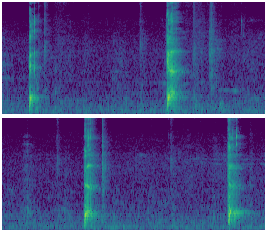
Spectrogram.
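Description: Four sharp, abrupt hiccups about three seconds apart, each a sudden catch of breath in a quiet room.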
